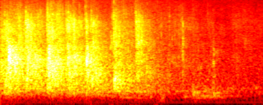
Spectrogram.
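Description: A crowd applauds in an echoing hall, then the clapping fades.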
